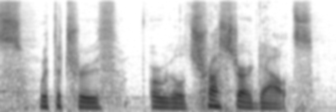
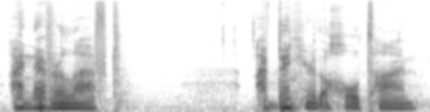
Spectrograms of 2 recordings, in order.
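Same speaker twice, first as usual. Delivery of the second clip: soft, lower, tender voice; gentle reassurance; 3 semitones lower, 10 dB quieter than usual. Retold or imitated. Father hugs his weeping son, soft reassurance. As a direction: soothe a crying child quietly.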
